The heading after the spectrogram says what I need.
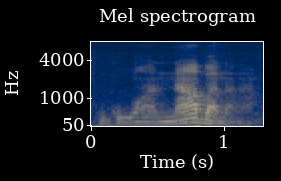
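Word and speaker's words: guanábana: uh its real name guanabana accent is on the second a so it's guanabana um sometimes it's called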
